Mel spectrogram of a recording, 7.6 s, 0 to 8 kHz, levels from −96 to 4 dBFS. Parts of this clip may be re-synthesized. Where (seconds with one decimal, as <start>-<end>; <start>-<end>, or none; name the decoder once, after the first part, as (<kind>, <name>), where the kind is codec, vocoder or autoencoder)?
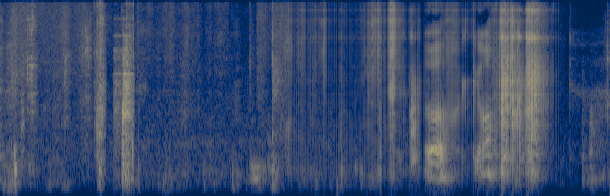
3.6-7.0 (vocoder, BigVGAN v2)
